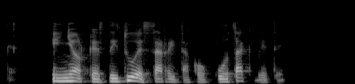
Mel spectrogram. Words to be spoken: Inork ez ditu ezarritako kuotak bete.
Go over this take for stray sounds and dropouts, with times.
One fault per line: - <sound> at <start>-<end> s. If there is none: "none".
none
